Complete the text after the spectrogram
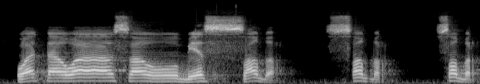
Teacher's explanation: ba ini huruf qalqalah, maka tinggal dipantulkan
